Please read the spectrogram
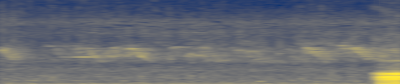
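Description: Faint outdoor background with high, thin chirping, and a man's voice starting near the end.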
